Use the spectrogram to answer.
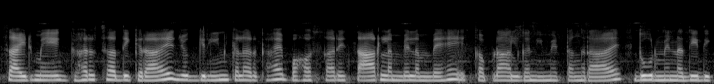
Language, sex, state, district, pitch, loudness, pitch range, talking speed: Hindi, female, Uttar Pradesh, Jyotiba Phule Nagar, 195 Hz, -21 LUFS, 190-205 Hz, 295 wpm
